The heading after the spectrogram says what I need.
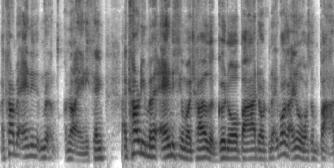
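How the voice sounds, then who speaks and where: Someone speaks at a very fast pace with a Welsh accent. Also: man. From Wales. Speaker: car crash survivor, mental health advocate. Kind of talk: podcast interview.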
